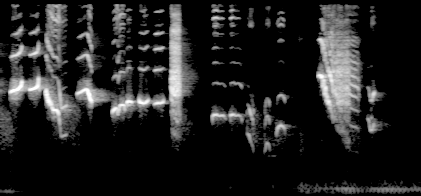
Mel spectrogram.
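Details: Oriental magpie-robin singing back at another magpie-robin: a fast series of clear whistled notes and chips, some falling, then a harsh buzzy burst and a faint low hum at the end.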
